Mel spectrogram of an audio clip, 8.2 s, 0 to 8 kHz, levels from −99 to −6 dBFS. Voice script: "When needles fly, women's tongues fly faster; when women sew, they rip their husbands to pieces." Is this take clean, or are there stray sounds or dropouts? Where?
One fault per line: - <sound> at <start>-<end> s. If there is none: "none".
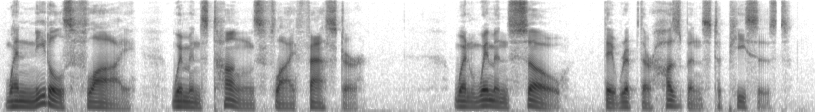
- dropout at 7.8-7.8 s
